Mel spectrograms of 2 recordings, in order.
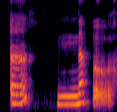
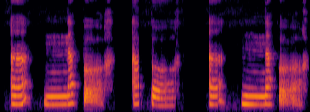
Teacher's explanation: The two P pronounce P, we just see that. And then the O is a closed O, and we don't pronounce the T.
